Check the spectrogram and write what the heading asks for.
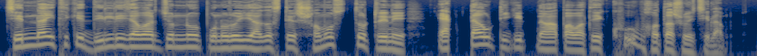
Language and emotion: Bengali, sad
